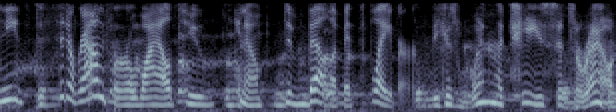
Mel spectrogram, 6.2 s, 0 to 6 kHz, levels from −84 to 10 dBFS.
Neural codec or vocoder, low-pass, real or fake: codec, 24 kHz, 6 kbps, HILCodec; 5.4 kHz; fake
